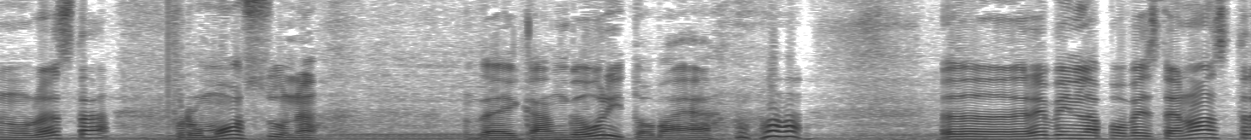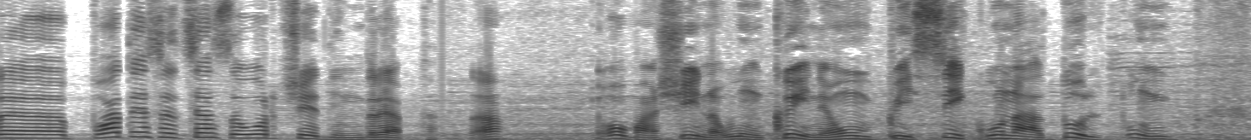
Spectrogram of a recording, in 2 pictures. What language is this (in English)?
Romanian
